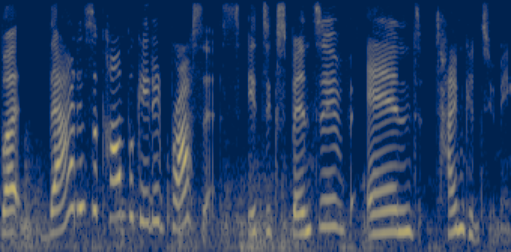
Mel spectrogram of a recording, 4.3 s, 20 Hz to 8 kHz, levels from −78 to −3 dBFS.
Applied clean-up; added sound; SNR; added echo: none; Thunder / Rain; 17 dB; none.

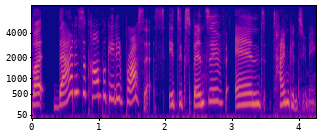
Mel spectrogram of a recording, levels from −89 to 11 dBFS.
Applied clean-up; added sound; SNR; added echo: none; none; none; none.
